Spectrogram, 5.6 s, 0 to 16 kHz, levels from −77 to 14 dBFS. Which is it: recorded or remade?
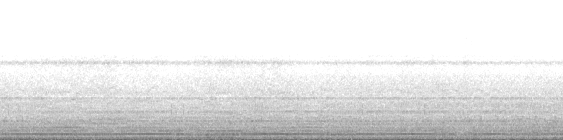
remade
